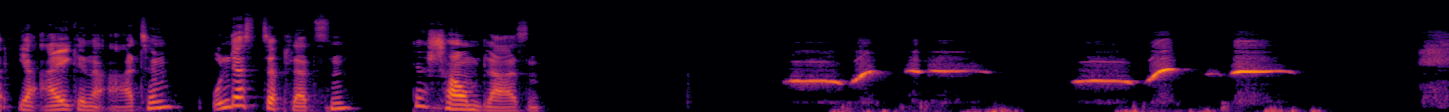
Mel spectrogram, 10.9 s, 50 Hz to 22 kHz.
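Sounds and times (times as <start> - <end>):
speech: 0.2 - 4.2
person whistling a short tune: 5.9 - 9.9.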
